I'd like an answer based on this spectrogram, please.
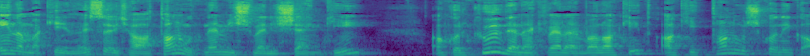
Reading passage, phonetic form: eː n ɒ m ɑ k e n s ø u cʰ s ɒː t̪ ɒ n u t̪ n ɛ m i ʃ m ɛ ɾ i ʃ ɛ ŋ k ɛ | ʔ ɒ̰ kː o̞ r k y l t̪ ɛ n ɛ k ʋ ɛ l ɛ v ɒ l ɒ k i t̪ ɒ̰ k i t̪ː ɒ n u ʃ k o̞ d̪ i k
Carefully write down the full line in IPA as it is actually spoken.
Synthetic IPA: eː n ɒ m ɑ k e n s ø o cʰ h ɒː t̪ ɒ n u t̪ n ɛ m i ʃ m ɛ ɾ i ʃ ɛ ŋ k i | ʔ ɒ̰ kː o̞ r k y l d̪ ɛ n ɛ k ʋ ɛ l ɛ v ɒ l ɒ k i t̪ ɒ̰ k i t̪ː ɒ n u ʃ k o̞ d̪ i k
